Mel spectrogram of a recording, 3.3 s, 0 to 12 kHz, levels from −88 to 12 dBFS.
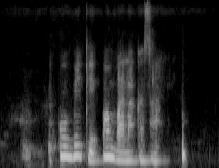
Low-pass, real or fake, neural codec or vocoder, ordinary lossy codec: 10.8 kHz; fake; codec, 44.1 kHz, 2.6 kbps, SNAC; Opus, 24 kbps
